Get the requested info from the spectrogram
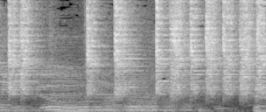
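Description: Live acoustic music: an acoustic guitar strummed in a quick, even rhythm, with voices singing along.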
